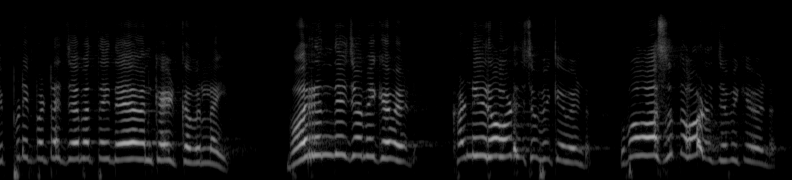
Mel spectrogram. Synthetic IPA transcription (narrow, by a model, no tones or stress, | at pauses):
ipːɐɽipɐʈːɐd͡ʒɐbɐt̪ːɐjd̪eːʋɐnkɐiʈ̚kɐʋiɾlːɐj | bɐɾind̪id͡ʒɐmikeʋeːɳɖu | kʰɐɳːiːɾoːɽid͡ʒɐmikeʋeːɳɖu | upɐʋaːsɐt̪ːooːɽid͡ʒɐmikeʋeːɳɖu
